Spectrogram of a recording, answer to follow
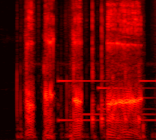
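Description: A few short snorting laughs from cartoon pig characters, then a short music cue of held notes begins about a second in as the scene changes.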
